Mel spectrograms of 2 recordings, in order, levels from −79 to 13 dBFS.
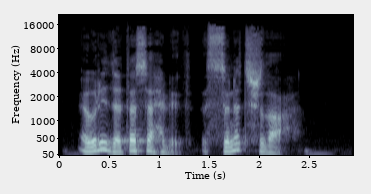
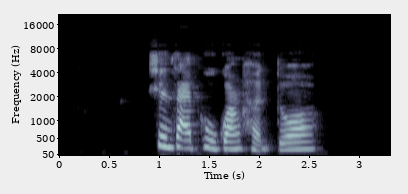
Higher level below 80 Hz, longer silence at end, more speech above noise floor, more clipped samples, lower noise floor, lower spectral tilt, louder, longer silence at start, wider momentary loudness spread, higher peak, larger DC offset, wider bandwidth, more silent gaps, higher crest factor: first, -50 dBFS vs -68 dBFS; about the same, 0.65 s vs 0.75 s; second, 31 dB vs over 73 dB; neither; second, -48 dBFS vs under -90 dBFS; about the same, -4.5 dB/octave vs -3.5 dB/octave; about the same, -16 LUFS vs -18 LUFS; second, 0.2 s vs 0.9 s; first, 13 LU vs 9 LU; about the same, -2 dBFS vs -2 dBFS; neither; first, 16 kHz vs 9.6 kHz; neither; about the same, 16 dB vs 18 dB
